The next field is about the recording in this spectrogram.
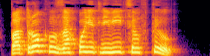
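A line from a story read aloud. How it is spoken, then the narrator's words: Shouted. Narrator (Russian): Пентуэр и крикнул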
